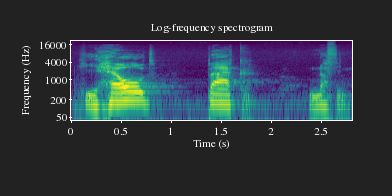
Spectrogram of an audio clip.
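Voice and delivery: "held", "back", "nothing" separated by pauses; word-by-word emphasis. Real, not acted. Repeats the key phrase word by word.

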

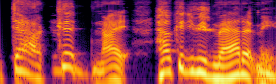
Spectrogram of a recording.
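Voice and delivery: high, exaggerated disbelief; mock incredulous. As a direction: play it as a retold "you can't be serious". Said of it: "I'm like".

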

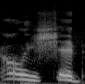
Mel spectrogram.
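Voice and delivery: high, awed gasp of disbelief; jaw-dropped first viewing reaction; stunned holy shit. Retold or imitated. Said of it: "I was like".

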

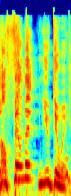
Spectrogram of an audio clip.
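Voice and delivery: high, loud brusque director; Gary Marshall. Retold or imitated. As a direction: director impression, rushing the take. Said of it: "Gary Marshall was like".

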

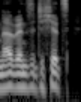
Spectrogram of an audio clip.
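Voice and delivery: usual speaking voice

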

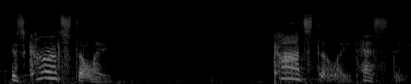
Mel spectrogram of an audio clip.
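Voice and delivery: slow, very soft preaching, near whisper; hushed preaching. Real, not acted. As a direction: let each phrase sink in, slowly and quietly. Preacher drops to a hush.

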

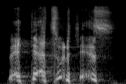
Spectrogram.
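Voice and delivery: said through a high laugh. Real, not acted. Streamer laughs off his diet anger, laughing. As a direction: giggle the words out.

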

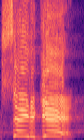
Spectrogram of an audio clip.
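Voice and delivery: very high, loud retold yell; enraged shout. Speaker answering insults from another driver, high enraged shout. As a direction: yell back in a hammed-up rage.

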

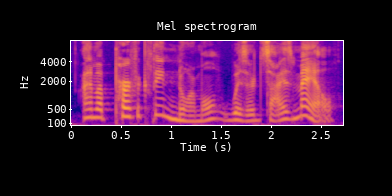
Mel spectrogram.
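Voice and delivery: loud offended insistence; indignant. A narrator's reading. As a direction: bristle and defend yourself. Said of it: "looking enraged".

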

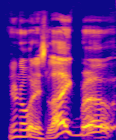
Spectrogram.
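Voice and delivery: high, loud whiny bro voice; hammed-up hurt complaint; mock whine. Teasing a friend over a tossed sweater, high mock whine.

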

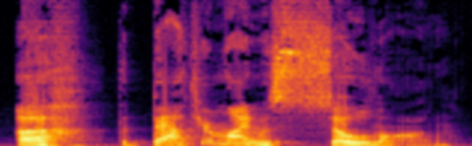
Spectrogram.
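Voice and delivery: high, loud exasperated; cheery complaint. Acted. Jen returning from the bathroom, loud breezy complaint. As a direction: breeze back in.

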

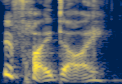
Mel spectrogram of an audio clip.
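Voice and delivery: lightly acted weeping plea; weeping woman, acted. A narrator's reading. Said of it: "wept and said".

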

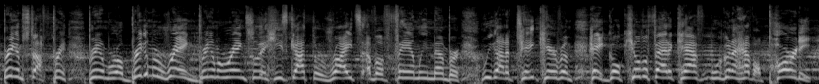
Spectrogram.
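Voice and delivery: high, eager string of orders; excited dad. Acted. Father ordering a feast for his son, excited. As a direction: keep piling on orders, thrilled.

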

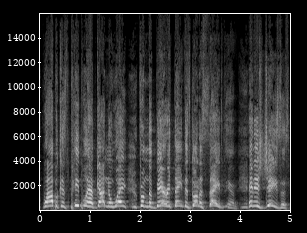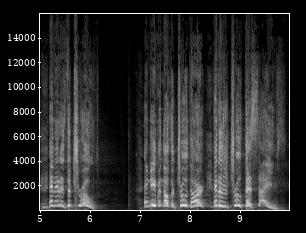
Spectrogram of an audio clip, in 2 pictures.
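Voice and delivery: building from firm to a loud, high shout; full-force preaching. Acted. Preacher warning the church, building to a shouted sermon.

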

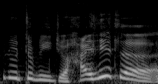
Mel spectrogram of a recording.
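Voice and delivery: high, clipped-free mock German officer voice; hammed-up Nazi officer greeting; SS officer impression. Podcast host imitating the SS officer character, mock German voice. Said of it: "a fantastic character in a, an S S officer".

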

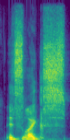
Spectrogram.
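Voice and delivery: normal talking voice

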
